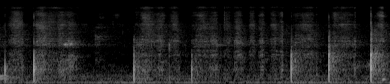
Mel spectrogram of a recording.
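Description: Chalk or marker taps and scratches on a classroom board during a physics lesson, making a series of short, sharp strokes at an irregular pace against a faint, steady room background.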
